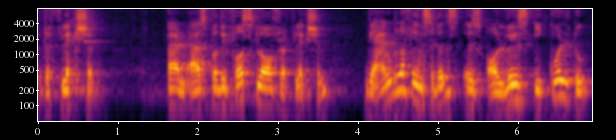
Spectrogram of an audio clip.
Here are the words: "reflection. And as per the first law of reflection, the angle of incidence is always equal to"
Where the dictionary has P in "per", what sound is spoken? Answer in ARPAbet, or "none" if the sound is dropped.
F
